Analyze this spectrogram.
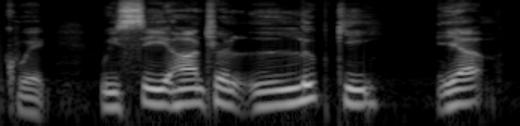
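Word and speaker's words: Luepke: quick we see Hunter lupke yep a lot of people gonna mispronounce his name right I've been hearing lipkey and loop uh just just Hunter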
